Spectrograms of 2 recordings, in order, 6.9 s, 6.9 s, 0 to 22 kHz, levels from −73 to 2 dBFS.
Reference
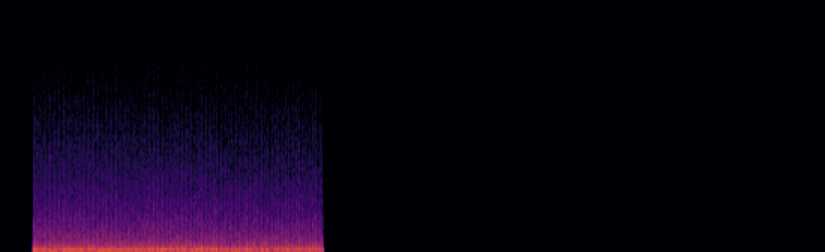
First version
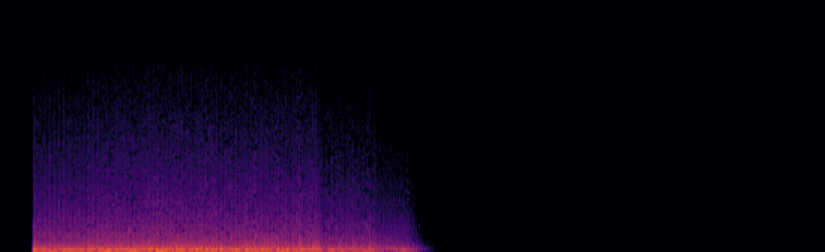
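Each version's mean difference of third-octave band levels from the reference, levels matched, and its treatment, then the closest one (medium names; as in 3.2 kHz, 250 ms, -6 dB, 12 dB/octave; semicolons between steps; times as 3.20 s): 1.5 dB: on a send: bouncing-ball echo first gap 450 ms, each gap 0.6×, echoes 5; on the sum: endings held to a fixed fall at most 140 dB/s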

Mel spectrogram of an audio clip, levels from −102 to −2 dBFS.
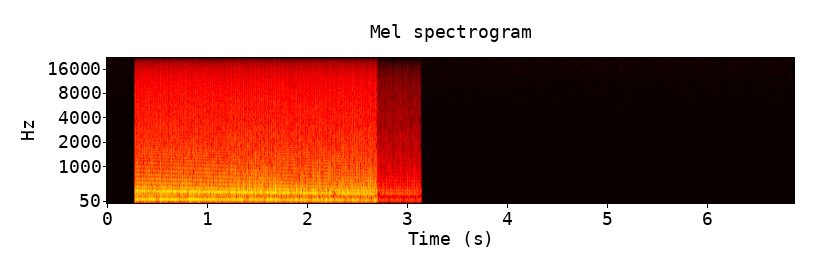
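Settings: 2.5 dB: treble shelf 5.2 kHz +11 dB; delay 438 ms -17 dB; trim -2.5 dB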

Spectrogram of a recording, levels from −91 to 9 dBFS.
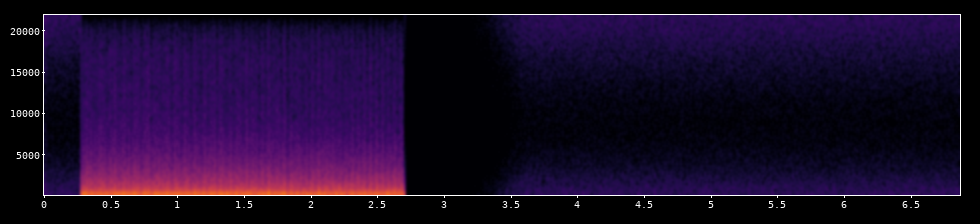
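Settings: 4.0 dB: peaking EQ 8.5 kHz -13 dB 2.6 oct; upward compressor, threshold -50 dBFS; trim +4 dB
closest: first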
